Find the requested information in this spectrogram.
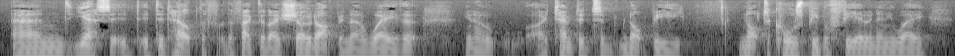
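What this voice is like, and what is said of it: English accent. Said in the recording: “it definitely helped my English accent ... It's amazing how much you can get away with with an English accent”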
